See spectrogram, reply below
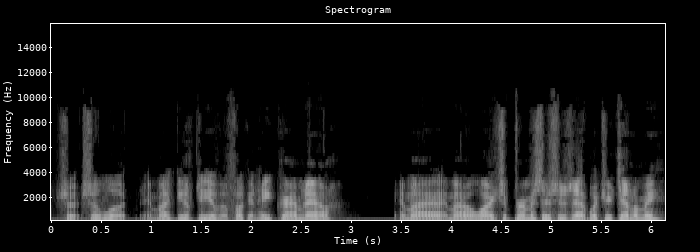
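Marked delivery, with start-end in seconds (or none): none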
